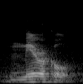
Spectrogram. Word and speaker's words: MRKL: reasoning knowledge and language so it's pronounced as Miracle very fancy for name but it's a simple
